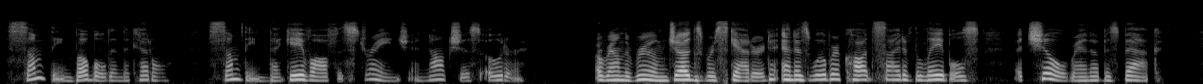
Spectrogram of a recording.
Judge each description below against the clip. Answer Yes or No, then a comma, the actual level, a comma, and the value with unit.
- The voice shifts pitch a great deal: No, average, 3.3 semitones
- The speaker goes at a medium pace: Yes, average, 170 wpm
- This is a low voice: No, high, 200 Hz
